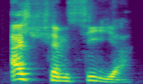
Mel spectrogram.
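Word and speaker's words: الشمسية: Du coup, on ne va pas prononcer le lam. Le lam, c'est comme s'il était absent. Ici, le lam, je vous mets une petite croix, car c'est comme si on l'écrit, mais on ne le prononce pas. Yuktab wala yuntaq. Du coup, on va dire ash-shamsiyya.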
